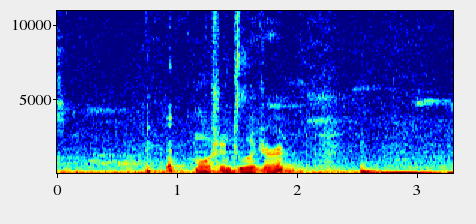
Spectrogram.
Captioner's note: laughing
